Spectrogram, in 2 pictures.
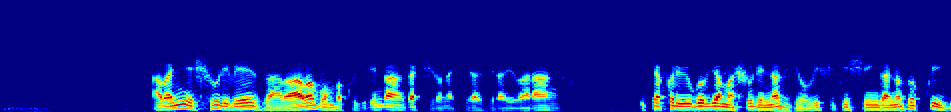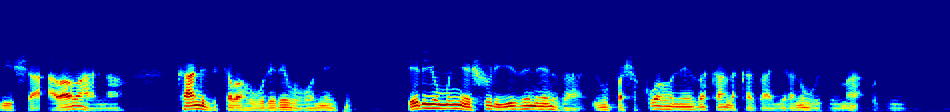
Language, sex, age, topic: Kinyarwanda, male, 36-49, education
